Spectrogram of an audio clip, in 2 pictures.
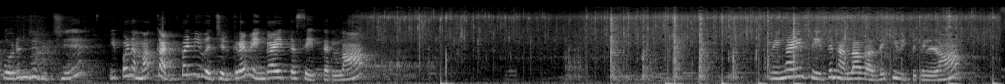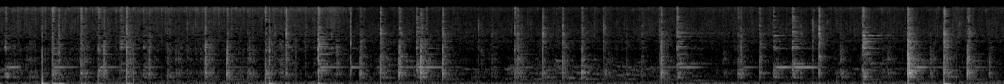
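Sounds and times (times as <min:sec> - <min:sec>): shallots sizzling in oil: 0:03.6 - 0:20.0
metal spatula scraping pan: 0:05.6 - 0:20.0.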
